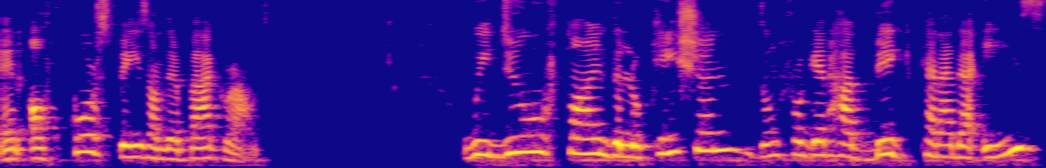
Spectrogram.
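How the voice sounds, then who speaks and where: A woman's fairly high, somewhat breathy voice at a fairly slow pace, with very wide pitch swings. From France, Paris. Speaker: immigration lawyer. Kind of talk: presentation.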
